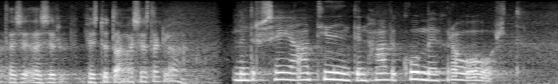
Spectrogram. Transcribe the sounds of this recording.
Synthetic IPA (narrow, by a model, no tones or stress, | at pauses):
θɛs̬ɪθɛsːɛɾfɪnst̪ʏt̪a̰wŋːasjɛst̪aklɛ̰ɣa | mɪnt̪ɾʏ̥seːjaat̪ʰiːðɪnt̪ɪnɦaːvɪkʰɔːmɪðfɾawoːwɔ̰r̥t̪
